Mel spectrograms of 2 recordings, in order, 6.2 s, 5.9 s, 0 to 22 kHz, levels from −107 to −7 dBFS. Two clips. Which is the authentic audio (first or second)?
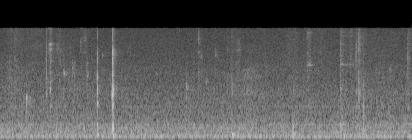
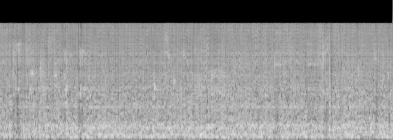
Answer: first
